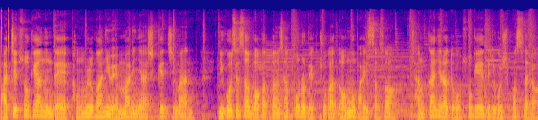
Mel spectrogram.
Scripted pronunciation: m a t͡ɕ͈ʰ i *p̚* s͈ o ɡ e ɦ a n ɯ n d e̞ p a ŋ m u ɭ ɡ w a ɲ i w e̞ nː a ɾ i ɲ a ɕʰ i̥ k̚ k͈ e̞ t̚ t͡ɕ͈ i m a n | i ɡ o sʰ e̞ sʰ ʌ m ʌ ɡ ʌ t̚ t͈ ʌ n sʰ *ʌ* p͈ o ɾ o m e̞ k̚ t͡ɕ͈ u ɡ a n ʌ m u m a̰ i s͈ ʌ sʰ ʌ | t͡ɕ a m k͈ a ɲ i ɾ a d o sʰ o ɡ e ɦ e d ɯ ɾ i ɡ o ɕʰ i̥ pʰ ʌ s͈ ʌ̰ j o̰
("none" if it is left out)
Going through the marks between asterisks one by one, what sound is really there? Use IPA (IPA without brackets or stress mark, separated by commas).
p̚, a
